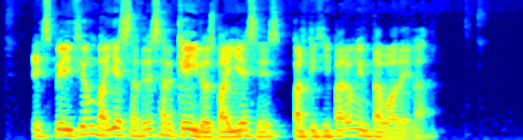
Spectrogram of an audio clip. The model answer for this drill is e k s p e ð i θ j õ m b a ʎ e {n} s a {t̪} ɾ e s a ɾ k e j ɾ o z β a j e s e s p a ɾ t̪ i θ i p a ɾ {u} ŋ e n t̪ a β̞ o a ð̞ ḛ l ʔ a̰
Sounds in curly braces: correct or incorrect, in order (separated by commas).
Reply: incorrect, correct, incorrect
